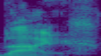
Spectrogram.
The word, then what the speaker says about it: blathaich: claimed it derives from the Gaelic blathaich (pronounced bla-ich), meaning "to protect", so "protection rent".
